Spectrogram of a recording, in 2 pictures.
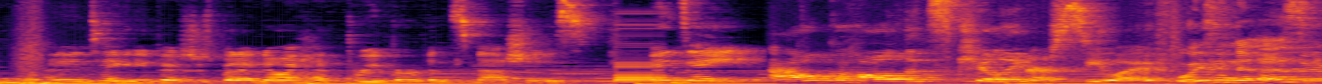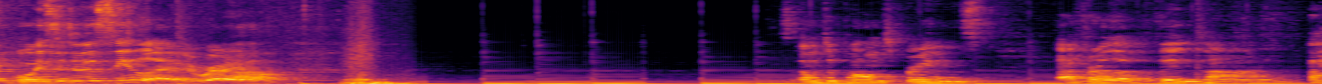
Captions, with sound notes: - I didn't take any pictures but I know I had three bourbon smashes, it's eight. (buzzes) It's alcohol that's killing our sea life. - Poison to us and poison to the sea life. - You're right. - Wow. (soft music) I went to Palm Springs after I left Vidcon,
